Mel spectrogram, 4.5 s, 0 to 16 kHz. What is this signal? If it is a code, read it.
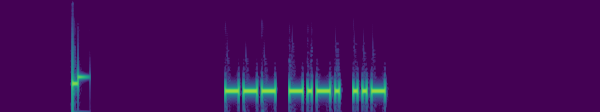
Morse code, heard as a keyed tone, about 36 wpm, 700 Hz. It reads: OCU
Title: USA Call Sign Postfixes - 3 Letters 35wpm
